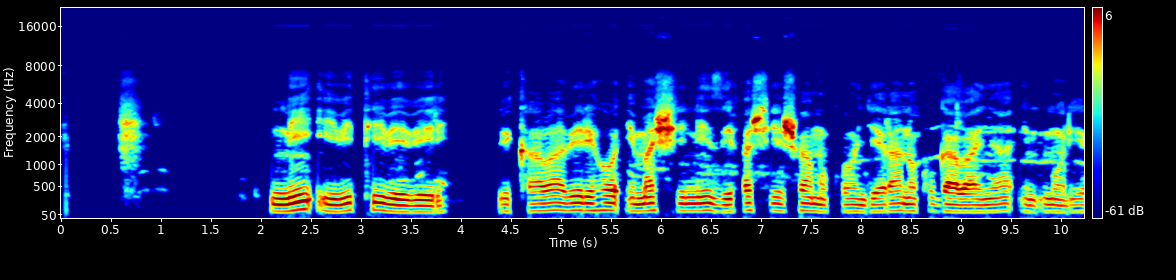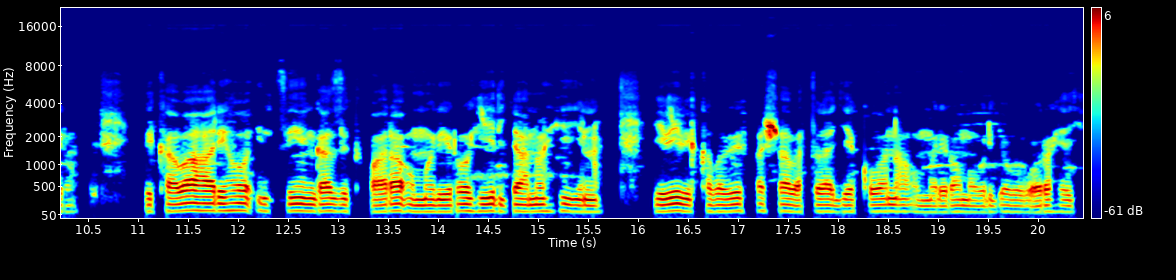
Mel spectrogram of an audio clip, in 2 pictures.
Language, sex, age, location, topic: Kinyarwanda, male, 18-24, Nyagatare, government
